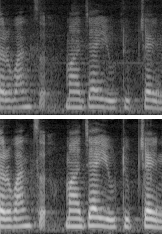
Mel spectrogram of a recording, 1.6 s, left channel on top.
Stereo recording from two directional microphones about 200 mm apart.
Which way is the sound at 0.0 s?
40° right (ahead or behind).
